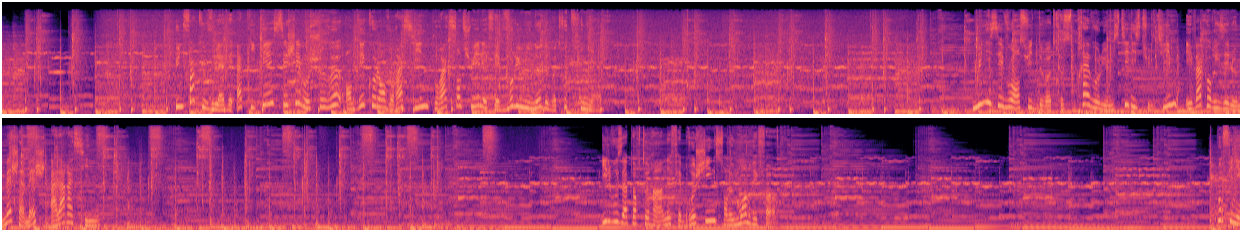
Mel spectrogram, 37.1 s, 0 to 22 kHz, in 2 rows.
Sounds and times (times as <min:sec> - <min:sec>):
Music: 0:00.0 - 0:37.1
Speech: 0:02.6 - 0:09.1, 0:14.6 - 0:20.1, 0:27.6 - 0:30.3, 0:36.8 - 0:37.1.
